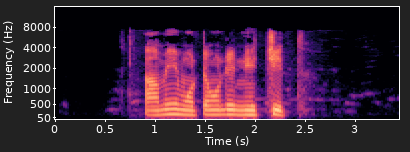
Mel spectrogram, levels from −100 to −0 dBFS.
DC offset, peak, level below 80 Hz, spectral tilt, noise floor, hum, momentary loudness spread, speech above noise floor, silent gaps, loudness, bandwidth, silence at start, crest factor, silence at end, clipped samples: under 0.1%; -2 dBFS; -54 dBFS; -5 dB/octave; -77 dBFS; none; 4 LU; 61 dB; none; -16 LUFS; 7.8 kHz; 0.9 s; 18 dB; 0.95 s; under 0.1%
